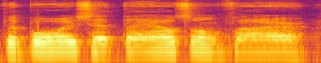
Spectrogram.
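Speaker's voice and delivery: loud, slow, high call across the house; little sister hollers to the helper for help; hollering for help. A narrator's reading. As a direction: call out to tattle on the boy. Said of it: "She hollered".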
